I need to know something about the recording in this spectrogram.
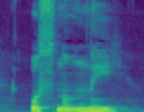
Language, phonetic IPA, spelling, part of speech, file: Ukrainian, [ɔsnɔu̯ˈnɪi̯], основний, adjective, Uk-основний.ogg
- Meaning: 1. basic, fundamental 2. primary, principal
